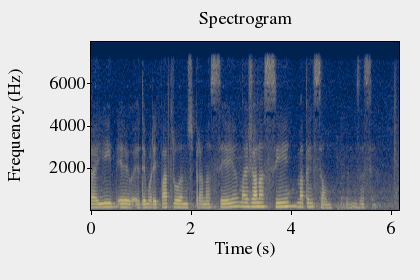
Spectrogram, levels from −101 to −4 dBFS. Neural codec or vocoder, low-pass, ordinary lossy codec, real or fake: codec, 24 kHz, 0.9 kbps, WavTokenizer, medium speech release version 1; 7.2 kHz; none; fake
